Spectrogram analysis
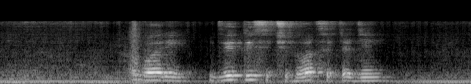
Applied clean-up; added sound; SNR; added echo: neural separator model SepFormer DNS4.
